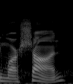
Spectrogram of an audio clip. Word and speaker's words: Marchand: So, and this is against Anthony Marchand. The D is silent.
